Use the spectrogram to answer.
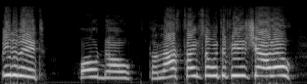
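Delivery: very high voice of dawning dread; high-pitched uh-oh voice; alarmed squeaky character. Acted. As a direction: worry in a tiny high voice. High figure realises danger.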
